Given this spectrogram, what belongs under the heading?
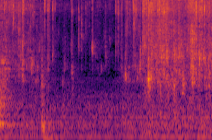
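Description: Water runs steadily from a tap into injera batter made with white teff and barley, a continuous close rushing splash with no pause.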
